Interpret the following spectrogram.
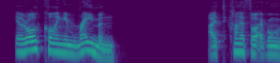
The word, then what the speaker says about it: Rayman: to be pronouncing it Raymond like it is just it's like he's called Raymond but they've just taken the d off the end um right so there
